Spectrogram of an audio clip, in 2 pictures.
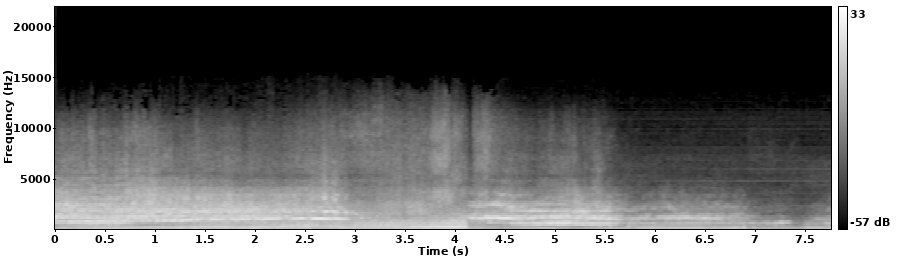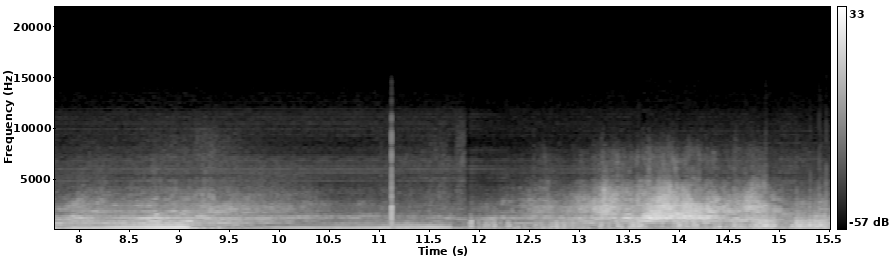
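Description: Ford Sierra Sapphire RS Cosworth's turbocharged four-cylinder engine driven hard, the revs climbing and dropping sharply twice at gear changes, with tyres squealing through the corners. The engine then fades as the car moves away, and a louder rushing noise builds again near the end as it comes back round.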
